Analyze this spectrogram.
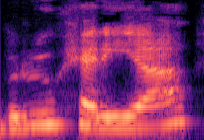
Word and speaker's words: Brujeria: um i have an etsy store um it's pronounced brujeria bags um and uh it's b-r-u-j-e-r-i-a bags and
